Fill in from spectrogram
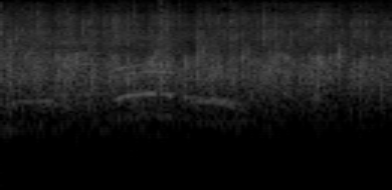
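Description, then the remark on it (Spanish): An audience applauds the Lord steadily, a dense, even wash of clapping that holds at a constant level throughout, with faint whoops or voices rising briefly above it. “Alguien le da un aplauso al Señor y le dice amén.”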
